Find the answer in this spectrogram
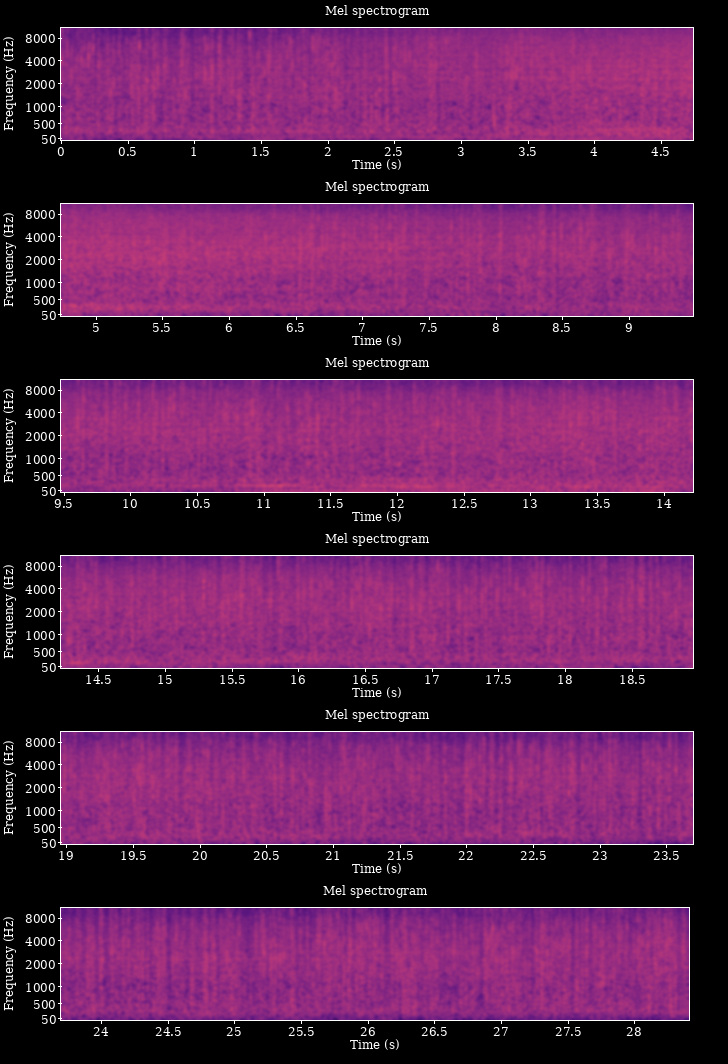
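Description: Steady rain falling, heard from under an umbrella, a continuous even hiss of drops. A faint low rumble swells up briefly twice.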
